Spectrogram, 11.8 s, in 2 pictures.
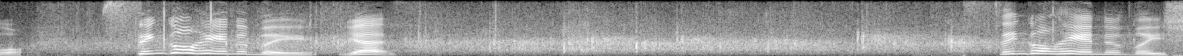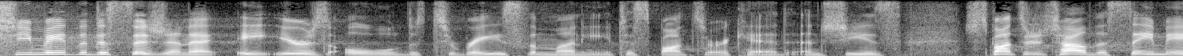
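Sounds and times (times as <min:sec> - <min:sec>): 
speech: 0:00.0 - 0:02.1, 0:05.0 - 0:11.8
audience applause: 0:00.0 - 0:06.1.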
